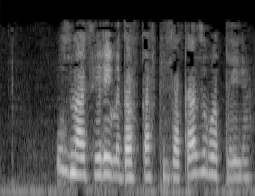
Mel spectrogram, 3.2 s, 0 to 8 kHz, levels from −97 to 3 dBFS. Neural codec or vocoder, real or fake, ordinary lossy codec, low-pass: codec, 44.1 kHz, 1.7 kbps, Pupu-Codec; fake; MP3, 24 kbps; 7.2 kHz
